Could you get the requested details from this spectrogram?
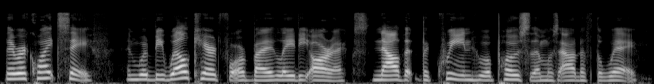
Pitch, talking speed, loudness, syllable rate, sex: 205 Hz, 230 wpm, -19 LUFS, 5.5 syllables/s, female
